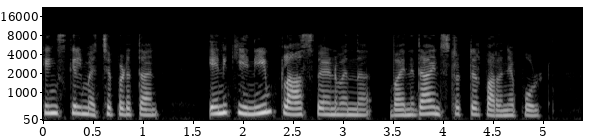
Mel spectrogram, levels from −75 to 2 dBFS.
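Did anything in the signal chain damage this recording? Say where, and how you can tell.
Yes. The damage is at the codec stage and runs through the whole speech clip: nothing is present above 8.3 kHz, and the sibilants and decays sound watery and swirling. This is likely MP3 compression at a bitrate around 37 kbps, where the encoder cuts the treble and lets weak spectral lines flicker on and off between frames.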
